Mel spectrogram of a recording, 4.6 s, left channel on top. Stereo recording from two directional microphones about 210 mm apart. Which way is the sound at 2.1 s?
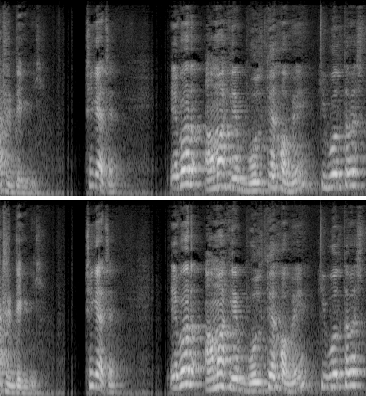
35° right (ahead or behind).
